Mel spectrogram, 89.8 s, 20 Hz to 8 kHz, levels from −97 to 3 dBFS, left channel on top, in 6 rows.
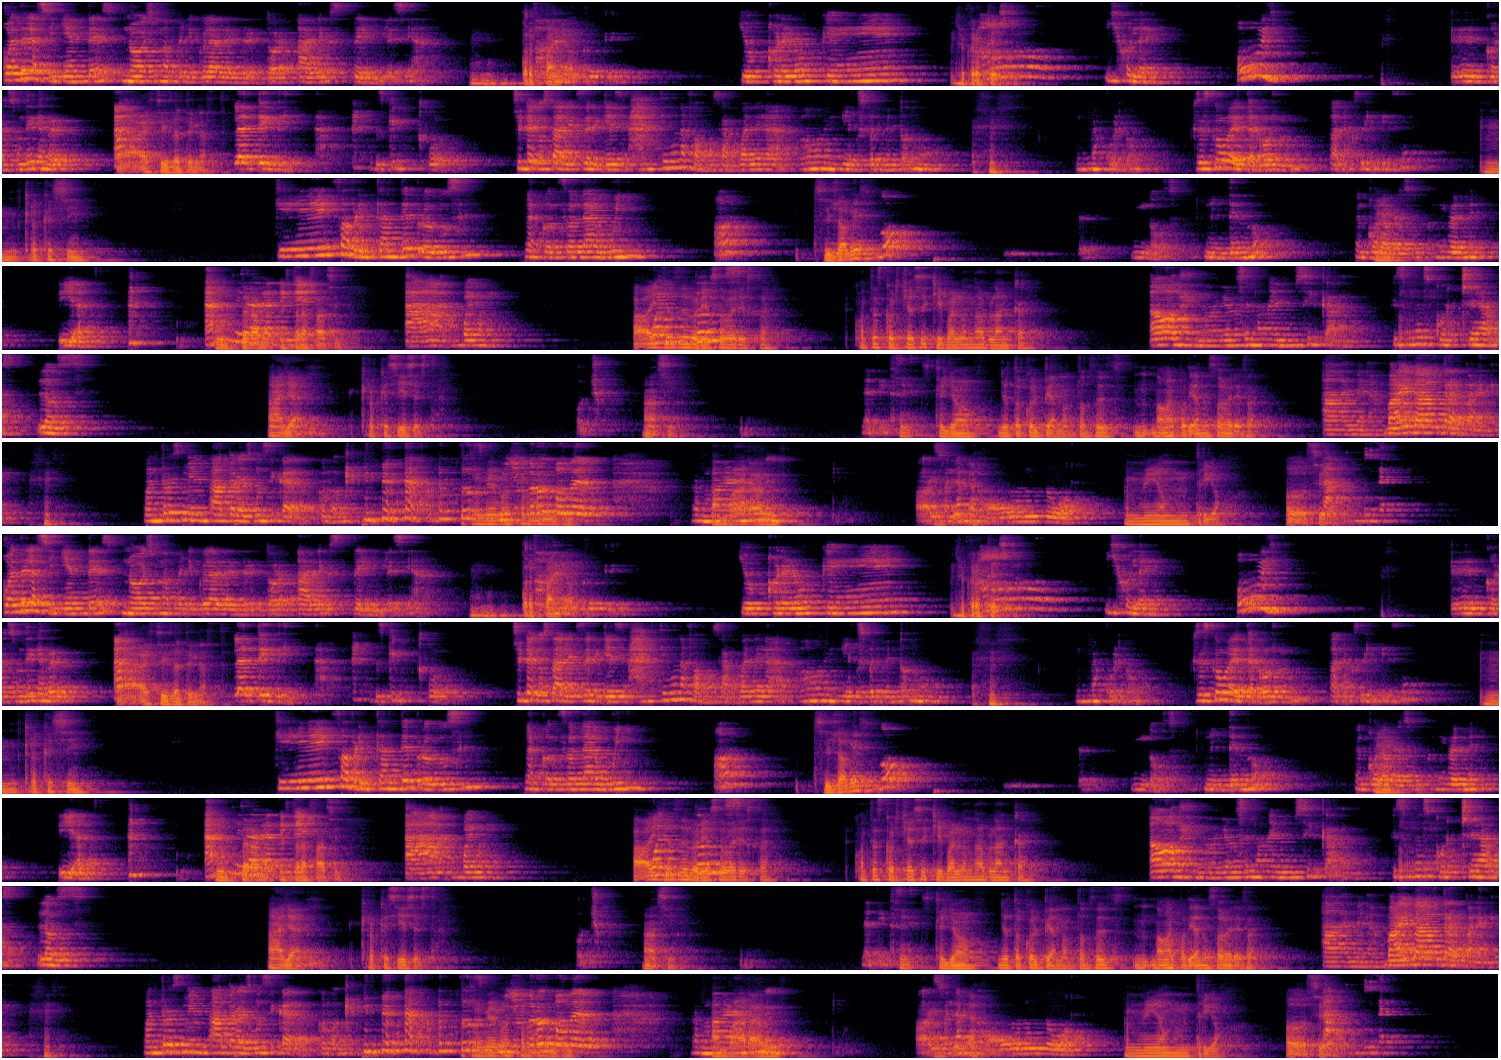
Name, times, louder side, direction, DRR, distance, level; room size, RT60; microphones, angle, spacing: voice 1, 0.0-4.3 5.3-5.6 6.0-6.2 7.4-9.0 9.8-10.5 11.0-11.6 12.3-12.7 14.5-15.6 16.1-16.2 17.3-18.2 18.5-19.0 19.2-19.5 20.1-24.3 25.7-26.4 26.9-27.9 28.2-29.0 32.7-34.7 35.2-36.3 37.1-37.3 38.2-38.9 40.0-40.1 40.7-40.8 41.2-41.6 42.0-42.6 43.5-44.7 45.5-45.7 46.2-46.3 46.9-47.9 48.9-49.8 51.4-52.1 56.4-58.4 58.8-60.0 60.2-60.7 62.9-63.0 65.6-65.9 68.5-68.8 73.1-74.9 76.3-81.4 81.7-82.6 84.0-85.6 88.1-88.7, left 1 dB, 30° right, -1 dB, 3.4 m, -27 dB
voice 2, 4.7-5.8 9.5-10.2 16.1-17.1 24.7-25.0 29.7-30.8 38.1-38.6 43.6-43.9 47.0-48.3 51.2-52.6 53.4-55.2 62.5-63.0 63.5-64.3 66.3-66.7 68.8-72.5 75.3-75.4 79.5-80.6 81.9-82.6 84.2-84.6 86.1-87.1 87.7-88.2, equal, 10° right, 4 dB, 0.7 m, -28 dB
10.5 x 9.2 x 6.9 m, 0.81 s
head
